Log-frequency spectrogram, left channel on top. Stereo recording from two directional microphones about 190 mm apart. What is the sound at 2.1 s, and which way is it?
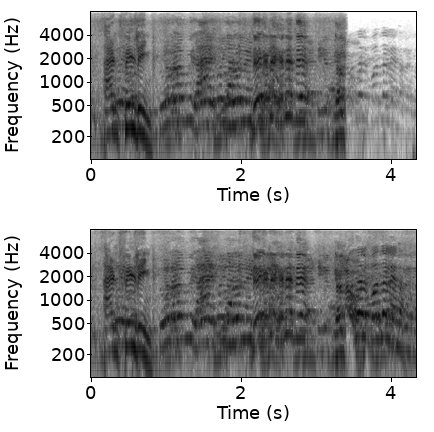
Speech, 20° left (ahead or behind).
